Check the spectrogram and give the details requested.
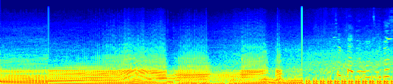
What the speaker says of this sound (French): Tu sais que t'as des retours de flamme.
